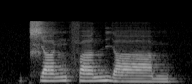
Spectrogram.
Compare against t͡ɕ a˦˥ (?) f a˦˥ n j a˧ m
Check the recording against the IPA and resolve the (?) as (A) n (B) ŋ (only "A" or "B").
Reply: B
